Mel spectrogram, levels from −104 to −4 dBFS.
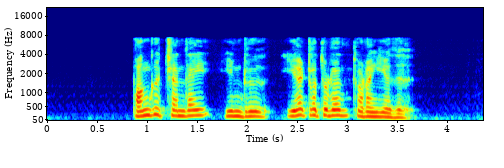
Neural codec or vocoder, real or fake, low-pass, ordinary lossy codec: codec, 16 kHz, 8 kbps, FunCodec, trained on Chinese and English, 25 frames a second; fake; 7.2 kHz; AAC, 64 kbps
